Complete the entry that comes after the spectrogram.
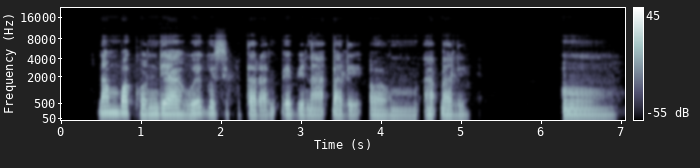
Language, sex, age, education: Igbo, female, 30-45, tertiary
